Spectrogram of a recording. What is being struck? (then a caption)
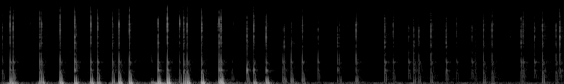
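Glass bottle. A clear glass bottle with fairy lights inside, held neck-down, is tapped rapidly with long painted nails. The result is a quick, irregular run of short, dry clicks, sharp and bright on top with a low thud beneath. The clicks are loud at first and grow softer and sparser toward the end.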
